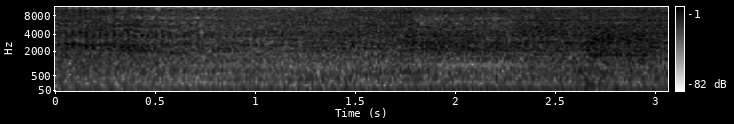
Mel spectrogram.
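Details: Manual car with DV6 diesel after broken timing belt repair with new camshaft and rockers, wheels off ground and brake held to stop wheel arch scraping: quiet steady even idle, no knocks or scraping; runs healthy, normal idle.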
